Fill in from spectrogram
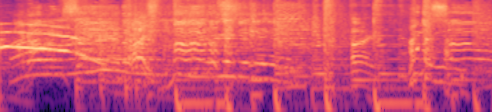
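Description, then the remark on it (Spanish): A man yells out loudly, a string of strained, drawn-out cries with swooping pitch that continue almost without pause for several seconds. “Pues, a ver, ¿cómo es el gritito?”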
